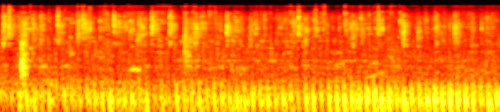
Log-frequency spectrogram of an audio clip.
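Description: Large wooden crosses dragged along a concrete road, their ends scraping and clattering irregularly, over a motorcycle engine running close by that grows louder in the second half.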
